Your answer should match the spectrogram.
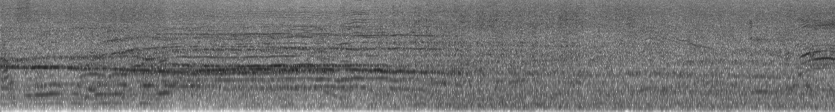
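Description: Expedition Everest roller coaster train rumbling along its track, with several riders screaming together in long, wavering cries for the first three seconds or so.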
